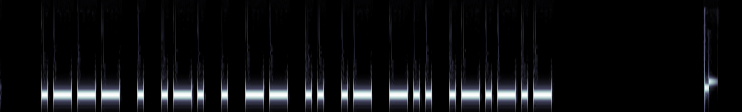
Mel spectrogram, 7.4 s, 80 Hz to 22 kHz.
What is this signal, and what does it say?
Morse code, heard as a keyed tone, about 20 wpm, 700 Hz. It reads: JEREMIAD.
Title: Pangram Challenge v2 - 20wpm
